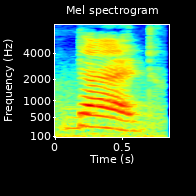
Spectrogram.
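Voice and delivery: डैड said loud and firm; emphatic answer. Shown as a demonstration. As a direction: give the answer डैड with a clear loud beat. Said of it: "D A D क्या हो गया?". (डैड ज़ोर देकर बोलना)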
